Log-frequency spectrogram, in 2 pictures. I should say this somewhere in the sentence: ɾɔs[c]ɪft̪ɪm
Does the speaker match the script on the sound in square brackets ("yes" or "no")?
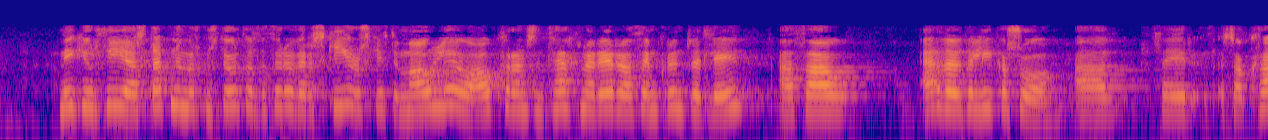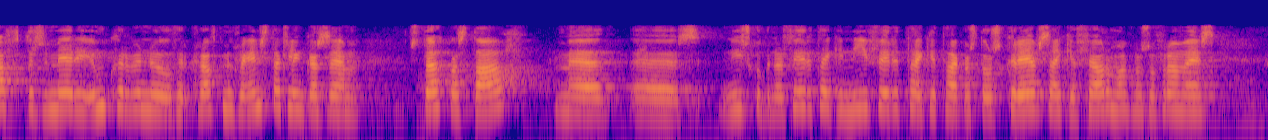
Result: yes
